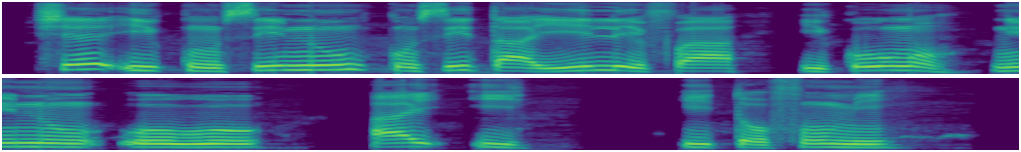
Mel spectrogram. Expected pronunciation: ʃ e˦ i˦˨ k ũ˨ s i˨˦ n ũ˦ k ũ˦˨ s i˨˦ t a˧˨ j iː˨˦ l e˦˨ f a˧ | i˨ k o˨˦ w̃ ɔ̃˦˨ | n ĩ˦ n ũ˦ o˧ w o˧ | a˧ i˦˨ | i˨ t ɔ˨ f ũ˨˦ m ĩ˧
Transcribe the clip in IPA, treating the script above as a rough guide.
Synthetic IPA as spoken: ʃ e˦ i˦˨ k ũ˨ s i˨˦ n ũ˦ k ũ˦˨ s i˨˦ t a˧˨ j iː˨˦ l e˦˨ f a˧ | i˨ k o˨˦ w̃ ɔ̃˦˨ | n ĩ˦ n ũ˦ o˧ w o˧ | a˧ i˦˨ | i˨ t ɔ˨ f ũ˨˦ m ĩ˧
